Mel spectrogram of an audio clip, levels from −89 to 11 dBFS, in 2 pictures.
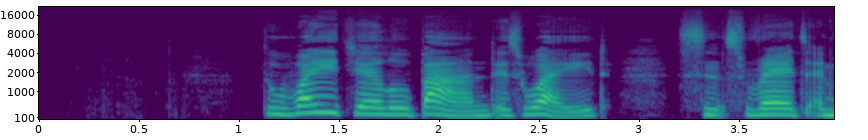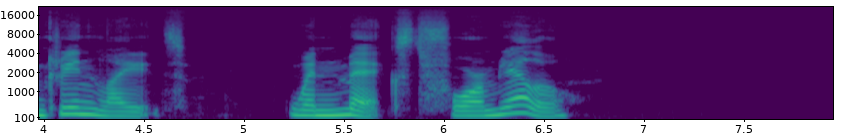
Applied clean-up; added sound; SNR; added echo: none; none; none; none.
